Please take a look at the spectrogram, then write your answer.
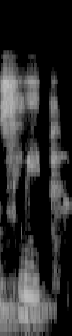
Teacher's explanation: Starting with a long E, that is a front sound, which means that the sound is articulated at the tip of the tongue, which is right here. And that is a close vowel. That means that the oral cavity when we articulate the sound is pretty narrow. That is a voiced sound as like the all other vowels.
